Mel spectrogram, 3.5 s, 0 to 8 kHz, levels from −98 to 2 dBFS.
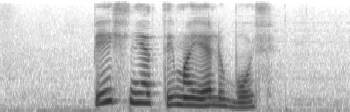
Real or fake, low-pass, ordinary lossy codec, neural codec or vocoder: real; 7.2 kHz; none; none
